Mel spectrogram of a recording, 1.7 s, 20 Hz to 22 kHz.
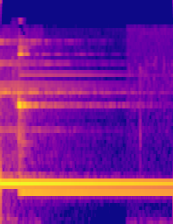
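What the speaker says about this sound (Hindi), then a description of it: "और फिर 10 मिनट के बाद जब डोरबेल बजी" A doorbell rings once in a room: a bright two-tone chime that sustains and slowly fades, clear and close with nothing else heard.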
